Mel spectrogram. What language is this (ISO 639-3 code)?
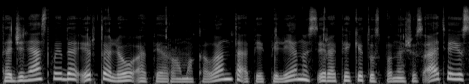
lit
